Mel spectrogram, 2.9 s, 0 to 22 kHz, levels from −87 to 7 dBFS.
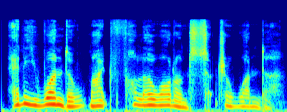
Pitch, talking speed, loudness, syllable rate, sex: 155 Hz, 165 wpm, -18 LUFS, 4.5 syllables/s, male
